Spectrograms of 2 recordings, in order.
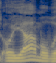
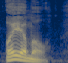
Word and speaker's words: Oyamel: I said, how do you pronounce Oyamel? And I thought, because I used to think it was Oyamel, but it's Oyamel.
